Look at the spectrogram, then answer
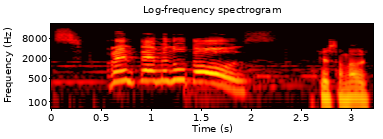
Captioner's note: speaking Spanish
